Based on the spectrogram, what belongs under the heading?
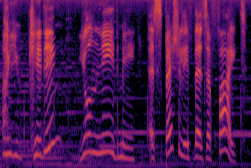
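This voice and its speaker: A woman's voice: high-pitched, expressive, moderate pace, faint music behind. An actress playing a bold young woman in an adventure game, blunt and determined. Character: bold young female ally, eager to fight.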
